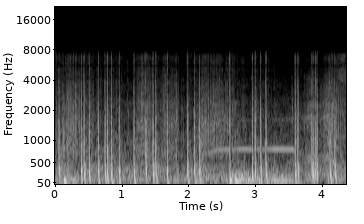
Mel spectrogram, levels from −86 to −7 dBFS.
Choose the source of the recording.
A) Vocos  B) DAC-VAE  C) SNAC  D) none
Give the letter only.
D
